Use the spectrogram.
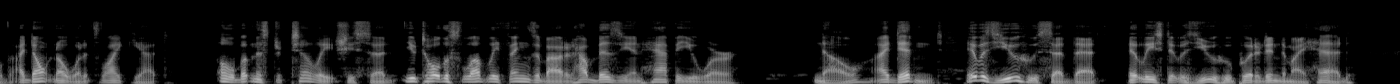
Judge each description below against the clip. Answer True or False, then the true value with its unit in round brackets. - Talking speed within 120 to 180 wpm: False (195 wpm)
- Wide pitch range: True (8.5 semitones)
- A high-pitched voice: False (95 Hz)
